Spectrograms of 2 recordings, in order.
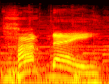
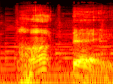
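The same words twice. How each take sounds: First: It is said in a plain, neutral tone. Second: It is said in a suggestive, cheeky tone. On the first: It just names the day. The speaker calls it right. "that's a little better" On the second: It hints at something naughty. The speaker calls it wrong. "the way you say it is so inappropriate"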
